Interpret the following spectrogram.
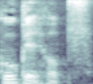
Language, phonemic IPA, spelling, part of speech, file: German, /ˈɡuːɡl̩hʊp͡f/, Gugelhupf, noun, De-Gugelhupf.ogg
- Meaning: Gugelhupf, bundt cake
